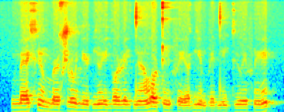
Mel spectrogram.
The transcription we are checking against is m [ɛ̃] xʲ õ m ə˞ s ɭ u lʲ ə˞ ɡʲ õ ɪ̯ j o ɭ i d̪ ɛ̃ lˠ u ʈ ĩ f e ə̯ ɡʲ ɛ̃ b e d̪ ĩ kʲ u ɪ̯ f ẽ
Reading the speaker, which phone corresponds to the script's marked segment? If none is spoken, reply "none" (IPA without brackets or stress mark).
ɛ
